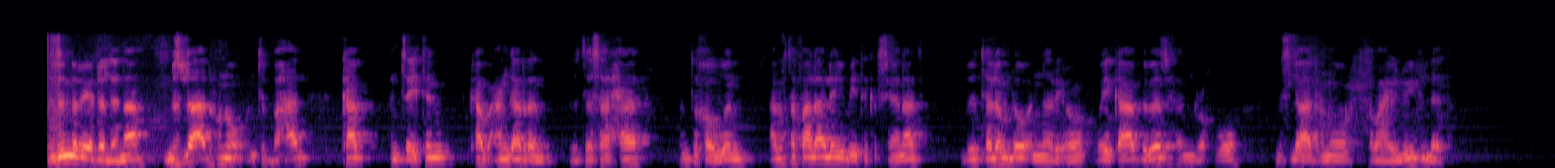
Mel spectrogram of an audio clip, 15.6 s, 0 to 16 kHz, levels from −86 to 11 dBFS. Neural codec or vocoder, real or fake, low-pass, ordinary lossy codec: none; real; 7.2 kHz; MP3, 64 kbps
